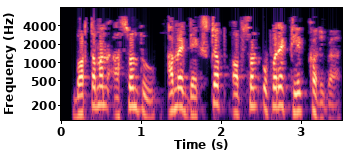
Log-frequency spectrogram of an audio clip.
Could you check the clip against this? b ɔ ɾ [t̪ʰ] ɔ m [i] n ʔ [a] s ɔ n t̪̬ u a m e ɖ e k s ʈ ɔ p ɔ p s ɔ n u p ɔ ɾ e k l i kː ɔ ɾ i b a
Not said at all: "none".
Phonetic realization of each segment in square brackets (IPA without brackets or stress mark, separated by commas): t̪, a, a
